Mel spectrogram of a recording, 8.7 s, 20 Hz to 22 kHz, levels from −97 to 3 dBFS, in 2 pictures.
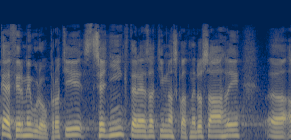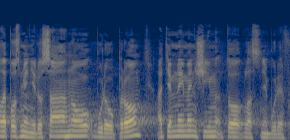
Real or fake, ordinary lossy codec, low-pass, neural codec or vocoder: real; MP3, 48 kbps; 10.8 kHz; none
